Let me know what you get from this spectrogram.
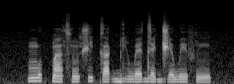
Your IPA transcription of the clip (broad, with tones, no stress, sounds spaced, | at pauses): m o˧ k͡p ã˨ s ũ˨˦ ʃ i˦˨ k a˧ ɡ͡b i˨ w ɛ˧ d ɛ˨ d͡ʒ ɛ˨ w e˨ f ĩ˨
